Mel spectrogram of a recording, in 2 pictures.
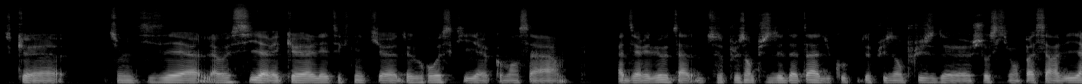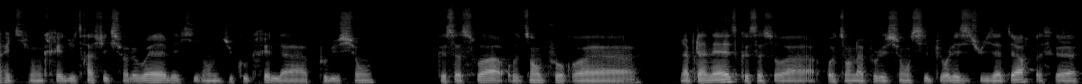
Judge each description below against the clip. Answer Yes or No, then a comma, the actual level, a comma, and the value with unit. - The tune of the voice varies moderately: No, narrow, 2.2 semitones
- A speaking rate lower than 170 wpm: No, average, 215 wpm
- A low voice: Yes, very low, 95 Hz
